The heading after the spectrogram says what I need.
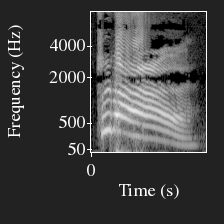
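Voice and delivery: long drawn-out shouted order; loud command. Acted. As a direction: bellow the command to march. Army sets off.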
